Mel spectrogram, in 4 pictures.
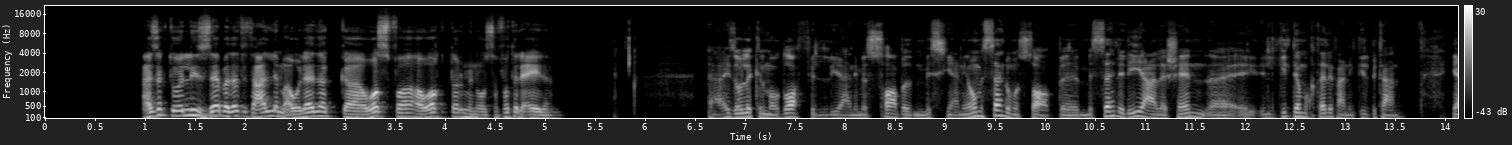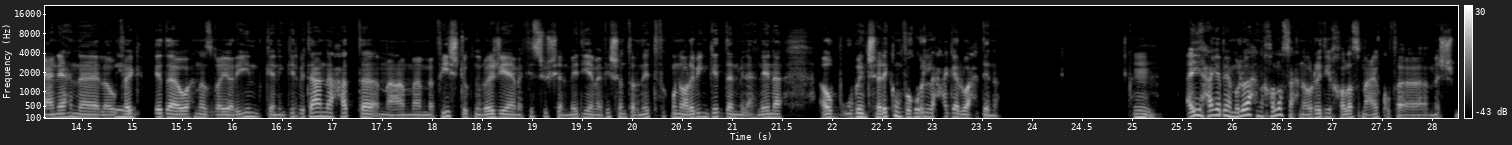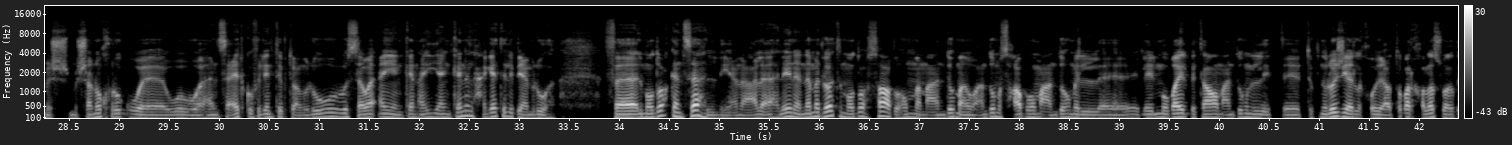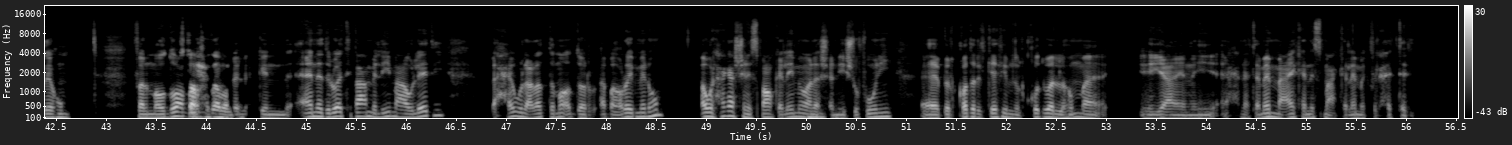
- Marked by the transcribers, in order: in English: "سوشيال ميديا"; in English: "إنترنت"; tapping; in English: "already"
- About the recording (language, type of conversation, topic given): Arabic, podcast, إزاي بتعلّم ولادك وصفات العيلة؟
